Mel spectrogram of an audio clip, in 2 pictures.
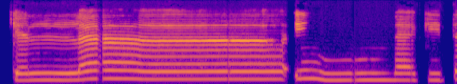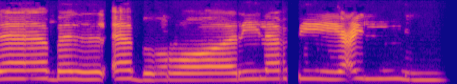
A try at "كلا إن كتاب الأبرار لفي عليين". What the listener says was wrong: கடைசி சாங் கொஞ்சம் ராகம் எடுத்து வருங்க. கடைசி எல்லாம் போற மாதிரி விளங்குது ராகம். لفي عليين.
